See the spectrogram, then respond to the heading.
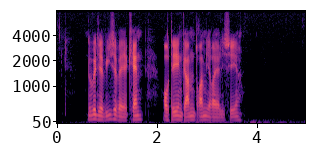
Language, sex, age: Danish, male, 42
